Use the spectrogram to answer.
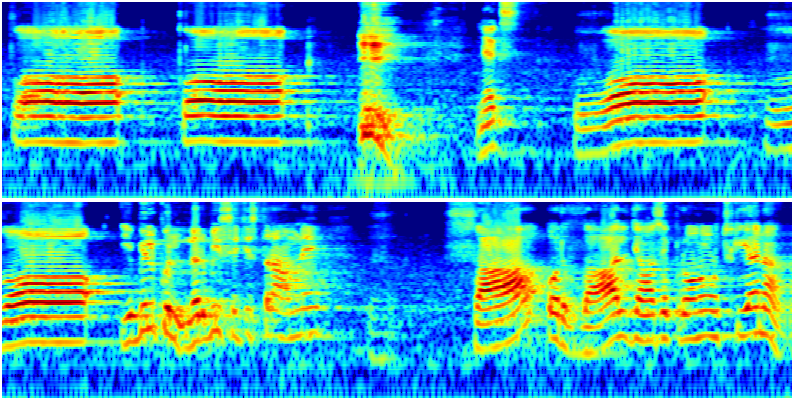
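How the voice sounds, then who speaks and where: Man teaching letter sounds, roomy echo. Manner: demonstrates letter sounds slowly and loudly, then explains in a lower voice. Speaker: Quran recitation teacher. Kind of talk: tajweed pronunciation lesson.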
